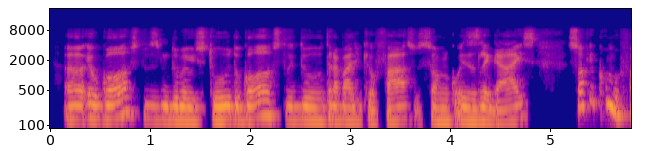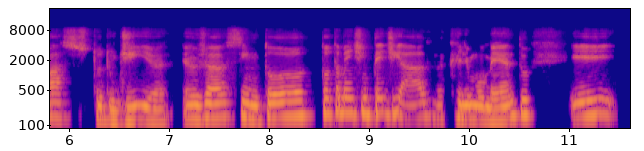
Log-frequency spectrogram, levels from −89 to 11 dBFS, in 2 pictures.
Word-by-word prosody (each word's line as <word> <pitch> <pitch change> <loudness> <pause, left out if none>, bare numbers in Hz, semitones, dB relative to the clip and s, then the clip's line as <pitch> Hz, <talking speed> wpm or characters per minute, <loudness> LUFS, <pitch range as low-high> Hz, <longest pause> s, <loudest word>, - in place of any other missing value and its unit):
ah, 125 0 +2
eu 130 -2 +2
gosto 145 +8 0
dos 125 -1 -6
do 120 0 +2
meu 115 -1 +3
estudo, 120 +2 +2
gosto 150 +2 0
do 115 -1 0
trabalho 115 -1 -1
que - - -6
eu 100 - -2
faço, 120 +3 -2
são 110 -2 -2
coisas 110 -1 0
legais, 110 +4 0 0.4
só 235 - -1
que 295 - -10
como 255 -5 +2
eu 165 - -2
faço 145 -2 -2
isso - - -5
todo 115 -4 0
dia, 115 0 0
eu 130 0 +2
já, 135 +1 +3
assim, 145 -3 0
tô 150 +4 +2
totalmente 175 0 0
entediado 165 -5 -2
naquele 130 0 0
momento 125 +5 +2 0.4
e 155 +2 0
125 Hz, 170 wpm, -23 LUFS, 115-150 Hz, 0.4 s, meu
